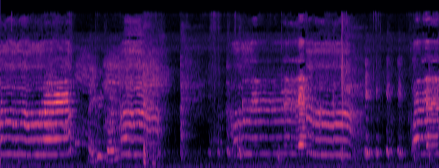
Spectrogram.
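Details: French bulldog caged and crying: drawn-out, revving whines that bend up and down in pitch, sounding like a race car, in two long bursts separated by a quieter dip.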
